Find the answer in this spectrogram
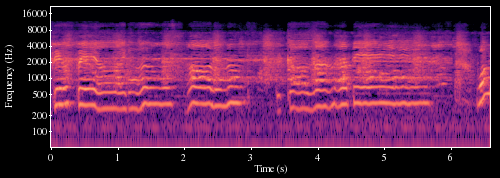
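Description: Two young women singing a pop lyric in heavily accented English into handheld microphones, in several short phrases with long held notes.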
